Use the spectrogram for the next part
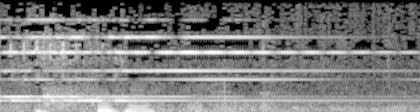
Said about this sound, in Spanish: Así que son las nueve. la hora que medito todas las noches. El, móvil está en silencio, pero la alarma me dice, toca meditar.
